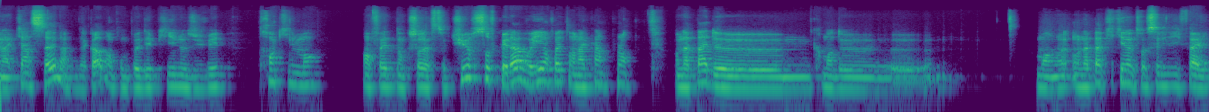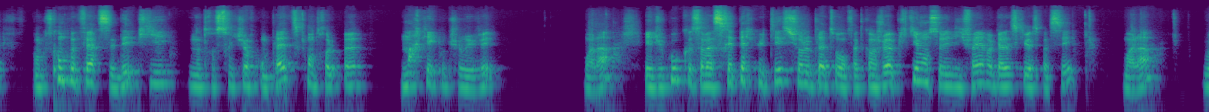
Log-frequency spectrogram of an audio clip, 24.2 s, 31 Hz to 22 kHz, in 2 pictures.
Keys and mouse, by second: 0.5 a, 2.1 shift+middle click, 4.1 shift+right click, 12.6 a, 13.6 a, 14.9 ctrl+e, 18.1 Tab, 21.2 click, 22.1 click, 22.8 ctrl+a, 23.4 Tab, 23.9 a.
